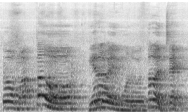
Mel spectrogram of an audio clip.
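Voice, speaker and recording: Woman teacher quizzing small kids, heard from afar in a booming room. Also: very animated, fairly quick. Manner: questioning children, coaxing answers. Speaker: primary school teacher. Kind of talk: classroom teaching to children. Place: classroom. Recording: echoey classroom from far off.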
